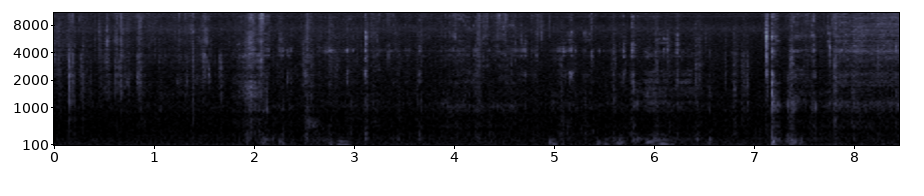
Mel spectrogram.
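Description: A man chewing a bite of Nashville hot fried chicken sandwich, with soft, irregular crunching from the fried breading. A sharper crunch comes about seven seconds in.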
